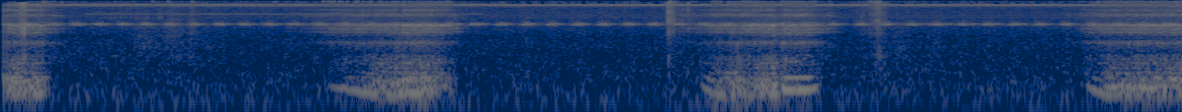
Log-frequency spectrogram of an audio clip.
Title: Chihuahua Snoring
